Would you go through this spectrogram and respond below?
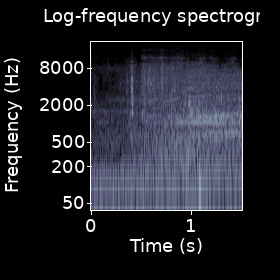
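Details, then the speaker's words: Zoeller M53 sump pump (about 40–60 gallons a minute) powered through a 750-watt inverter from a new 100 amp-hour car battery, pumping about 35 gallons from a container through a 100-foot garden hose; steady low hum with faint even whir, no surging or knocking, running normally. "can hear it running so let's just follow this hose"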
